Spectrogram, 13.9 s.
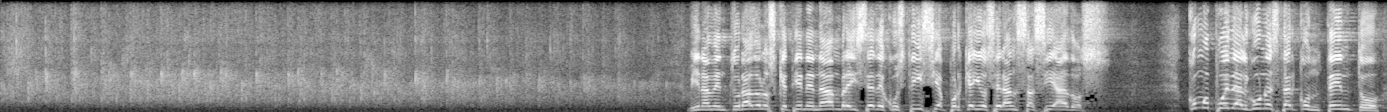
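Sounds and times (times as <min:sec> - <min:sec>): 
audience applause: 0:00.0 - 0:07.2
speech: 0:06.9 - 0:11.1, 0:11.9 - 0:13.8.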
